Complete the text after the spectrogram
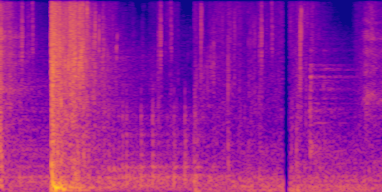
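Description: Bare footsteps patter quickly on a tiled floor.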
